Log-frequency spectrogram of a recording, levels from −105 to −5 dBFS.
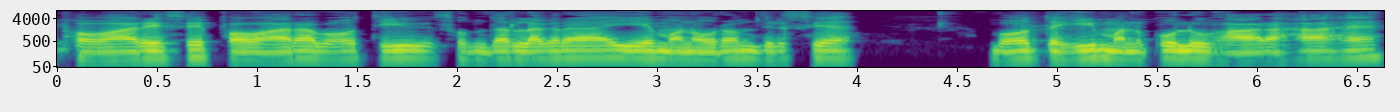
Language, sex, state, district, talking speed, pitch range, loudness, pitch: Hindi, male, Uttar Pradesh, Gorakhpur, 170 wpm, 100-110 Hz, -17 LUFS, 110 Hz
